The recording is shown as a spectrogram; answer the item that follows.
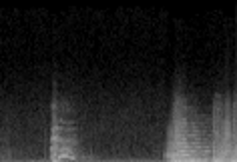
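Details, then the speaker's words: An adult gives an acted cough in a student-made cough drop commercial: a brief voiced throat sound, then two harsh, forceful bursts, with faint music behind. "specially formulated to relieve coughs due to colds coughing can make the throat raw dry raspy"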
